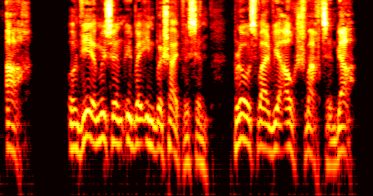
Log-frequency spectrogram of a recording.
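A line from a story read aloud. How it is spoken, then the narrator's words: Thin man calling out. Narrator (German): rief der Dürre, der vorhin so schroff zurückgewichen war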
